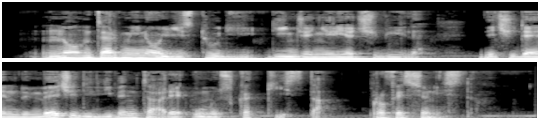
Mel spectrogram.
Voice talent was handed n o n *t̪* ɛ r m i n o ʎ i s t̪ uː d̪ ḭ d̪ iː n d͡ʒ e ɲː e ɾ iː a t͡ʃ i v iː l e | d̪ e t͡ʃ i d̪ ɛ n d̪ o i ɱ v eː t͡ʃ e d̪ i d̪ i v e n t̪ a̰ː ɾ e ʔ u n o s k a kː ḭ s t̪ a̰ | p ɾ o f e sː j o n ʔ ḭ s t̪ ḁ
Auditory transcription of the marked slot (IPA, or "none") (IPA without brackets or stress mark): t̪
